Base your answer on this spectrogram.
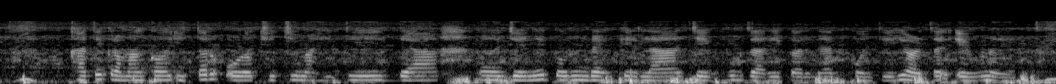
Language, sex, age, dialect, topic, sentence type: Marathi, female, 25-30, Varhadi, banking, statement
